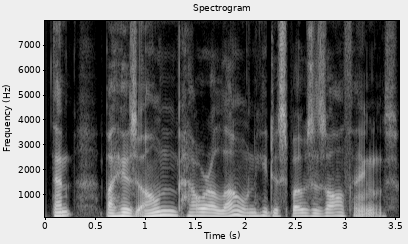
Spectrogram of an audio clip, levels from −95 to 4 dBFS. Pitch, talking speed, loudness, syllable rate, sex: 135 Hz, 170 wpm, -17 LUFS, 5.0 syllables/s, male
